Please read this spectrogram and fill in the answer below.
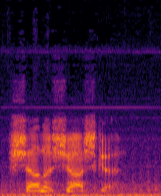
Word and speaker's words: Shalashashka: Someone must have known about that, because somewhere along the line, Shashka got stuck on the end of Sharashka. The guerrillas were using the name amongst themselves, and by the time I got to hearing about it, pronunciation had wound up as Shalashashka. So, half Gulag, half Hero Sword.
